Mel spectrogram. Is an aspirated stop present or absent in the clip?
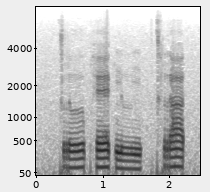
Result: present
